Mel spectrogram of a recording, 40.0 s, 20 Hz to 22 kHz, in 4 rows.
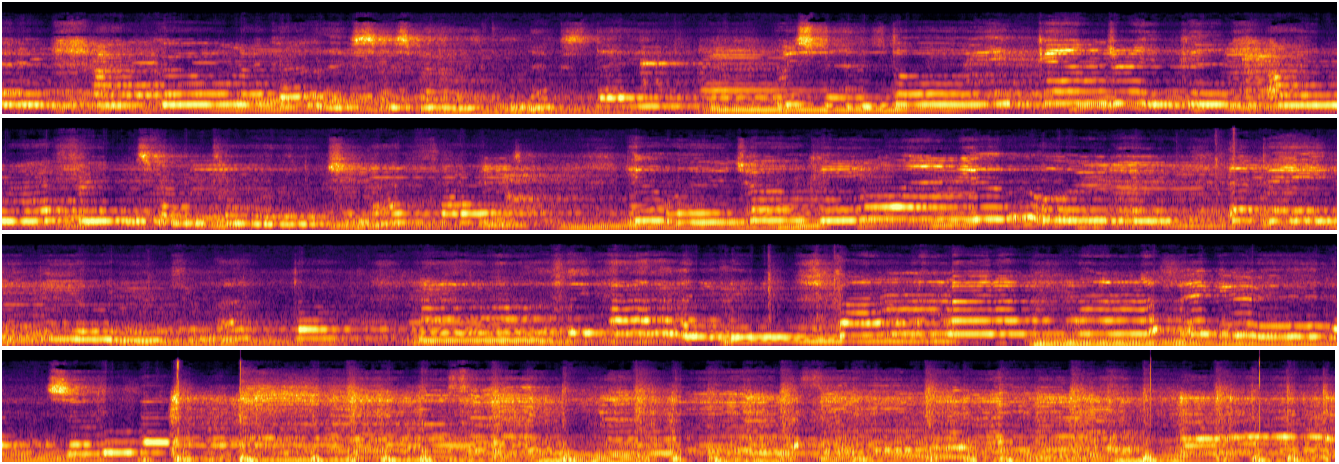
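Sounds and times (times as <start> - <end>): indie rock band playing: 0.0 - 40.0
woman singing: 0.0 - 40.0.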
